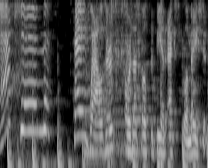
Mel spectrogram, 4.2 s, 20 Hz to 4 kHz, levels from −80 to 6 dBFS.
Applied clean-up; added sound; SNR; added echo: classical method WPE with log-MMSE.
